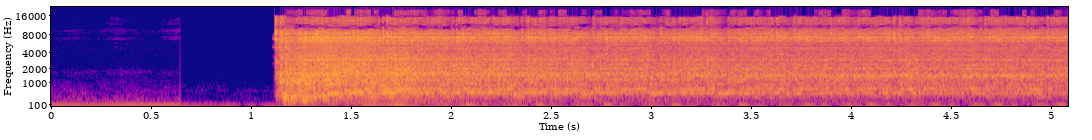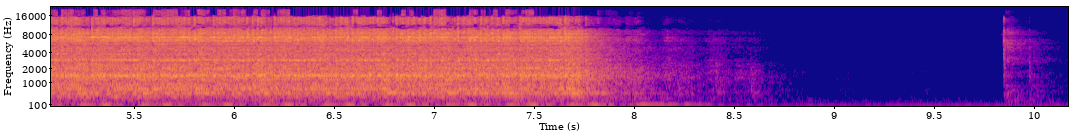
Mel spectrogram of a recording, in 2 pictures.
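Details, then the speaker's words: Wheel Horse C-120 garden tractor small engine, first run after sitting, once fuel was drawn up and spark confirmed: it catches and holds a steady, even buzz for about seven seconds before shutting off; runs smooth and healthy. "How nice does that sound for a small engine? That was really good."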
